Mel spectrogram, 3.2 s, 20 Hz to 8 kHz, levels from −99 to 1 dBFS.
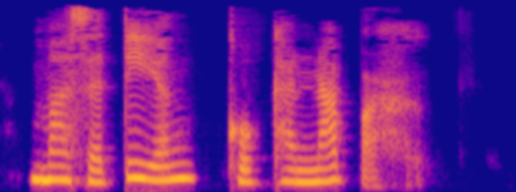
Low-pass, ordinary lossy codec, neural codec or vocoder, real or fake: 7.2 kHz; MP3, 32 kbps; codec, 16 kHz, 1 kbps, X-Codec, WavLM features, trained on Multilingual LibriSpeech; fake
